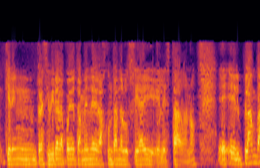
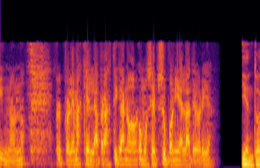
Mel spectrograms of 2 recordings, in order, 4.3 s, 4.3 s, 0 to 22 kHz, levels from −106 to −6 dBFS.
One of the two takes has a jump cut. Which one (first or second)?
second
